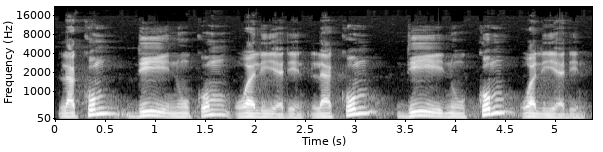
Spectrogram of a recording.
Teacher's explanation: Ada dua mim sukun di sini. Lakum setelahnya dal, ini adalah izhar syafawi.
